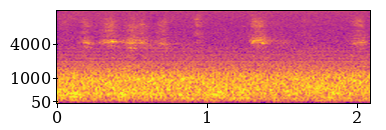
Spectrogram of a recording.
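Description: Near silence: faint outdoor background with a few brief, soft high-pitched ticks.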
